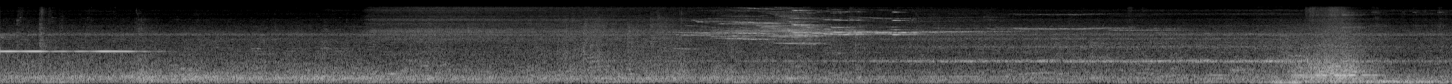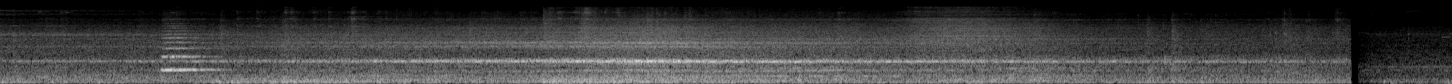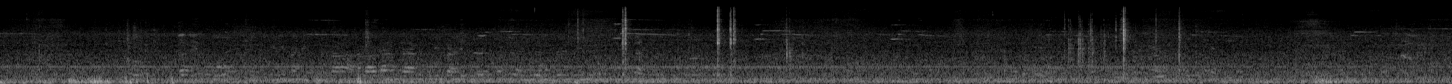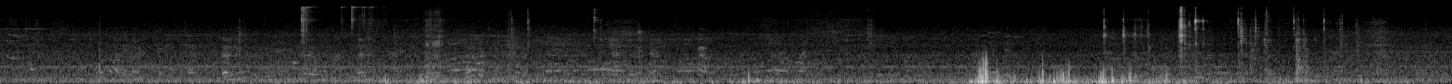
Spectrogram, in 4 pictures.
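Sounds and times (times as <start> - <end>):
high wheel squeal: 0.0 - 1.9, 6.8 - 27.8
train rumbling: 0.0 - 31.8.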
